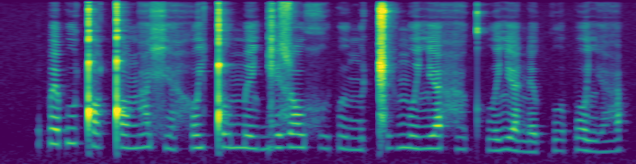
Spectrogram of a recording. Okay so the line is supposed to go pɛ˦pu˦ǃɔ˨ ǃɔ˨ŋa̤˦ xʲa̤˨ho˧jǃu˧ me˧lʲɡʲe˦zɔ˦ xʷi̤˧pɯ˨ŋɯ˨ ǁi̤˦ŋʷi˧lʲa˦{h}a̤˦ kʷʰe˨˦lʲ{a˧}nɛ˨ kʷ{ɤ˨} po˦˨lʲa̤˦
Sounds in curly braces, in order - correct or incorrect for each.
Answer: correct, incorrect, correct

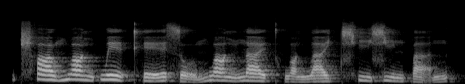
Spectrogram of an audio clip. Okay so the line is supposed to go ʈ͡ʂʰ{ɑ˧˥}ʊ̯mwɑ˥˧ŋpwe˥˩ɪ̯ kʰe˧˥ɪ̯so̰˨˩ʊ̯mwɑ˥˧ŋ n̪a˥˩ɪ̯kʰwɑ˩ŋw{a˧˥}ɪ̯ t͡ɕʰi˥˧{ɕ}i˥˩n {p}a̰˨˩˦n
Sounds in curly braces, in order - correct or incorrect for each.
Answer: incorrect, correct, correct, correct

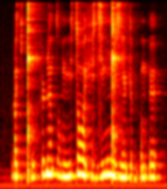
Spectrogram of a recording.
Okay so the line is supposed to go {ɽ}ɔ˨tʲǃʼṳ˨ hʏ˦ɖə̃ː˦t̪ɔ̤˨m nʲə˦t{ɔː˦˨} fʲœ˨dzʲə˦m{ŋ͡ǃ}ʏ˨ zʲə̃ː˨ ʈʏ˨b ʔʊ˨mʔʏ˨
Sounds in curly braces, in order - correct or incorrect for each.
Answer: correct, correct, correct

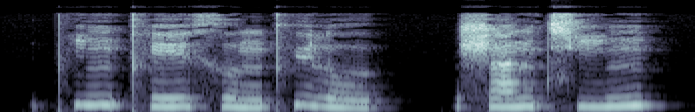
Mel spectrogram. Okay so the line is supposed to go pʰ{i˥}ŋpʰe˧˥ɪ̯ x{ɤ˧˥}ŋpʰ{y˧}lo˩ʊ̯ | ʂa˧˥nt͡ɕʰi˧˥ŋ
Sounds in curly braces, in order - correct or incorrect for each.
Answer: correct, incorrect, incorrect

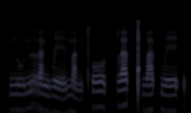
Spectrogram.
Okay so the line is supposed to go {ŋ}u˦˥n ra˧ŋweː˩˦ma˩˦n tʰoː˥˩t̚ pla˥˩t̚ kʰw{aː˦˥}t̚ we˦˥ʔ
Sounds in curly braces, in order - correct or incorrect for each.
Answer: incorrect, incorrect

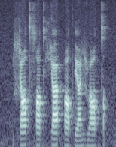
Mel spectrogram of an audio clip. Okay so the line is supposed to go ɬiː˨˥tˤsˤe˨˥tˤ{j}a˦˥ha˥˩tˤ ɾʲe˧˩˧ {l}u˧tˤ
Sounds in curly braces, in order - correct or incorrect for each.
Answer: incorrect, incorrect

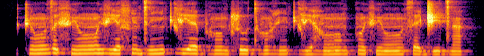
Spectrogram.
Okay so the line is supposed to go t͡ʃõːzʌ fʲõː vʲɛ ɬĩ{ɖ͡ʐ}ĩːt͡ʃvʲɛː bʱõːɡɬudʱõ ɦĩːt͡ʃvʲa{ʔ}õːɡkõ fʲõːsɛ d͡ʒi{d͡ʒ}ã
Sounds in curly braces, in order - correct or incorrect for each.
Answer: incorrect, incorrect, incorrect

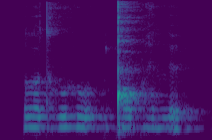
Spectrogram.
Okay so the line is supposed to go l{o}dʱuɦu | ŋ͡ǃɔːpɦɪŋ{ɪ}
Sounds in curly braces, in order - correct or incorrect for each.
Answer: correct, correct

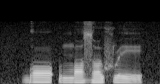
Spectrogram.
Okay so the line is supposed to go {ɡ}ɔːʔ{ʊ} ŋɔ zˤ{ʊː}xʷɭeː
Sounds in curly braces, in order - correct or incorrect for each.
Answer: correct, correct, correct

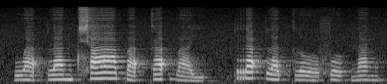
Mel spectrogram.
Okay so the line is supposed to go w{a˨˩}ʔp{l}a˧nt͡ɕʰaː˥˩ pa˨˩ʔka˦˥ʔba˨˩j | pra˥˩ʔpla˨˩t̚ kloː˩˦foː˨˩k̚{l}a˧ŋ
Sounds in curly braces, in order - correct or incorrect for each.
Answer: correct, correct, incorrect

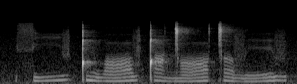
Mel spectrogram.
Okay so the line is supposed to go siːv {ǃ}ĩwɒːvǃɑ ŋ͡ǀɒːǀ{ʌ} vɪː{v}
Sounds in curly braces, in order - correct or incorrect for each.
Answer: correct, correct, correct

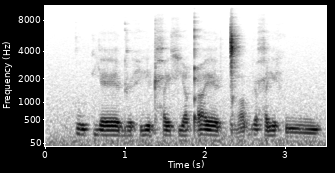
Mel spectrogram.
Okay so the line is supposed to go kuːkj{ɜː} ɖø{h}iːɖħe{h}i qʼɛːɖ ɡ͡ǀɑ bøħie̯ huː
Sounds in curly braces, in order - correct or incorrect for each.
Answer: incorrect, correct, incorrect

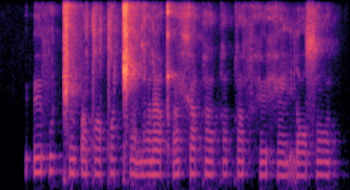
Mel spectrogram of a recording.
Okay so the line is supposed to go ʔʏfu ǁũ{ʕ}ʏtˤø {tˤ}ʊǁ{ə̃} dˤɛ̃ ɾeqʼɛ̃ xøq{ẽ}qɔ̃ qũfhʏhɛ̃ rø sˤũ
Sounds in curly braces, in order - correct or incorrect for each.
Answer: incorrect, correct, incorrect, correct

